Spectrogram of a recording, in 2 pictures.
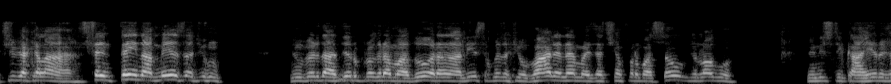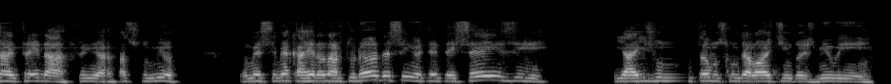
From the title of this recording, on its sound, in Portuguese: Áudio Webinar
